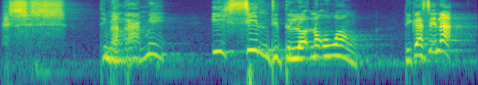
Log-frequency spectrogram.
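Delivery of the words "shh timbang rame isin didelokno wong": loud hushed mother, shh then scolding; hushing mother. Retold or imitated. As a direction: hush the child so people won't stare. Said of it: "Kasih apa ndak?". (ibu menyuruh diam anak yang rewel, berbisik keras lalu menegur)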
